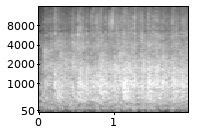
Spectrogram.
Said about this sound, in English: So a big round of applause, please, for our panel.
